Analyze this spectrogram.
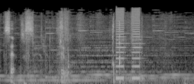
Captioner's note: buzzer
